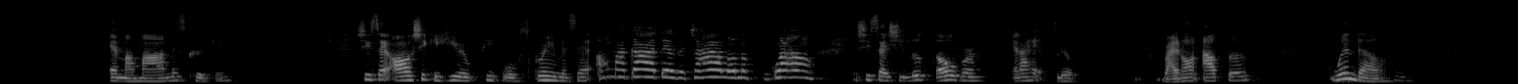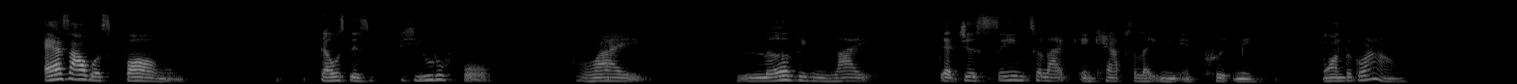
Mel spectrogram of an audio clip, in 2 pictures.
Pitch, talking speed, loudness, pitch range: 180 Hz, 125 wpm, -41 LUFS, 160-225 Hz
